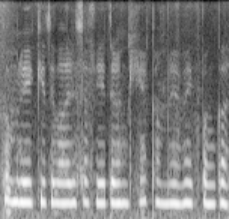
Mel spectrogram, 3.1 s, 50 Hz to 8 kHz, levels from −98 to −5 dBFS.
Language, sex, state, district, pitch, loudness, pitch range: Hindi, female, Madhya Pradesh, Bhopal, 275 Hz, -14 LUFS, 270-280 Hz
